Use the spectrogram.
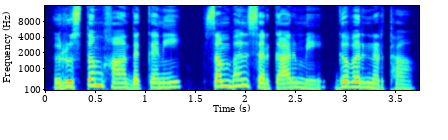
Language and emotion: Urdu, neutral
